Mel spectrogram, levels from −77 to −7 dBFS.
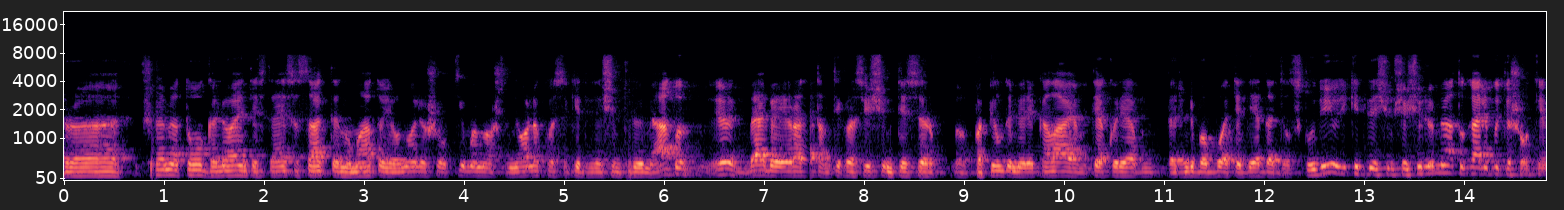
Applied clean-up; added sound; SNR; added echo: none; none; none; none.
